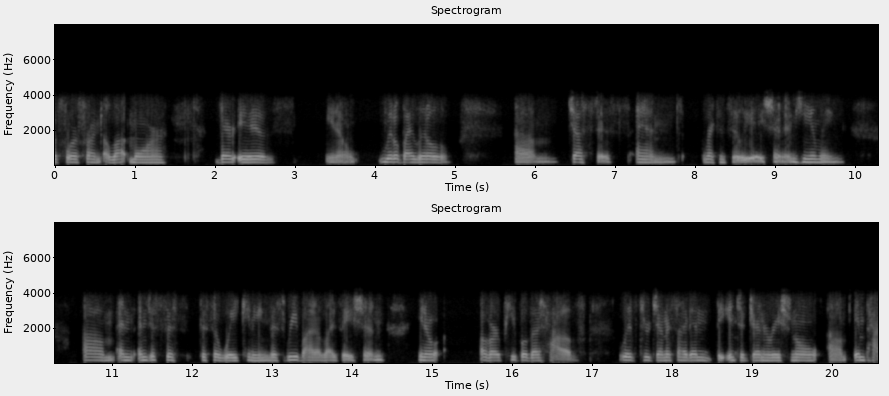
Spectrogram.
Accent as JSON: {"language": "English", "town": "Stony Plain", "region": "Alberta", "country": "Canada", "said": "I'm from Stony Plain"}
